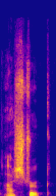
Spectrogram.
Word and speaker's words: Astruc: professor of medicine named jean astruc i think that's how you pronounce his last name it's a-s-t-r-u-c that's how you spell it and he's really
